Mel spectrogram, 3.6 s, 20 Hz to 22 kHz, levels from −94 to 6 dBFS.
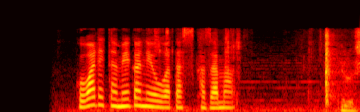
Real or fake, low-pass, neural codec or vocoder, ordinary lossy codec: real; none; none; none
